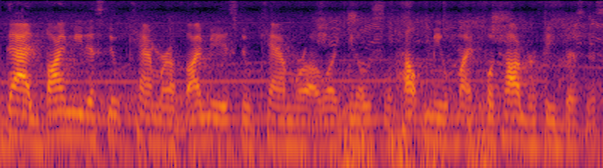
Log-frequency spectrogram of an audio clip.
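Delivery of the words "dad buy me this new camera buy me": usual speaking voice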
